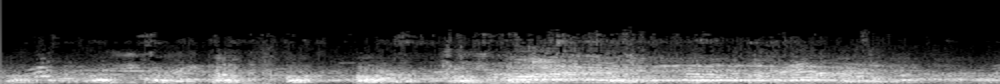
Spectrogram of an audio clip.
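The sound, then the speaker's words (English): A noisy crowd cheers and shouts continuously at the finish of a sled dog race as the lead dog King, a Malamute, crosses the finish line, mixed with repeated dog barks and yips that are most prominent in the first half. “The crowd pressed close as King crossed the finish line.”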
